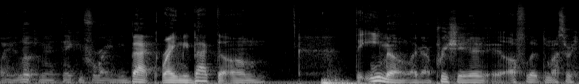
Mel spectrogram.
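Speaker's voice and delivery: soft, low, polite thanks; quiet thanks. Retold or imitated. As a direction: thank him quietly off to the side. Quietly thanking him aside.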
